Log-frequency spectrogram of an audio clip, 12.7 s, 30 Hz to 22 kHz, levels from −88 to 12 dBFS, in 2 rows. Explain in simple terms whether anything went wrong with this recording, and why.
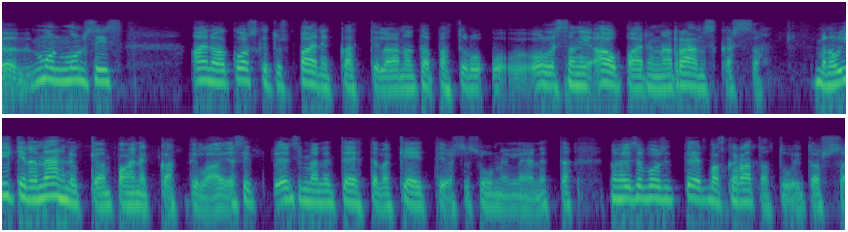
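Nothing went wrong here: it's just ordinary speech carried over an HD Voice (AMR wideband) phone connection, doing its job the way it's meant to.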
